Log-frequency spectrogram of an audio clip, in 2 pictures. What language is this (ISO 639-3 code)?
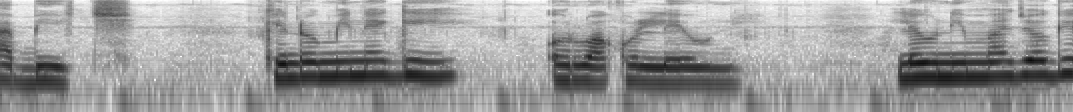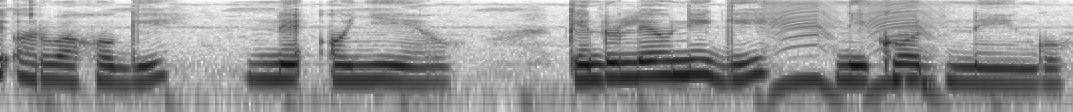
luo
